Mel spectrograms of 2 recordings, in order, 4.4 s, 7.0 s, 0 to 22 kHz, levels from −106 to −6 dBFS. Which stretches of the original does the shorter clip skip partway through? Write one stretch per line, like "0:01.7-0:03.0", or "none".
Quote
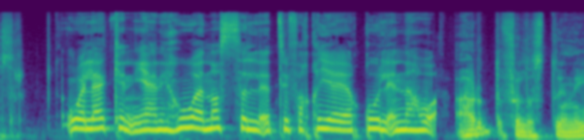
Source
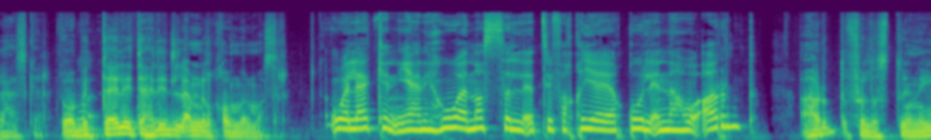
0:05.2-0:05.8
